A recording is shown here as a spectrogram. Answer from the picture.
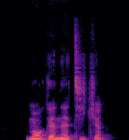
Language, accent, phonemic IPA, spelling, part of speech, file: French, France, /mɔʁ.ɡa.na.tik/, morganatique, adjective, LL-Q150 (fra)-morganatique.wav
- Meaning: morganatic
